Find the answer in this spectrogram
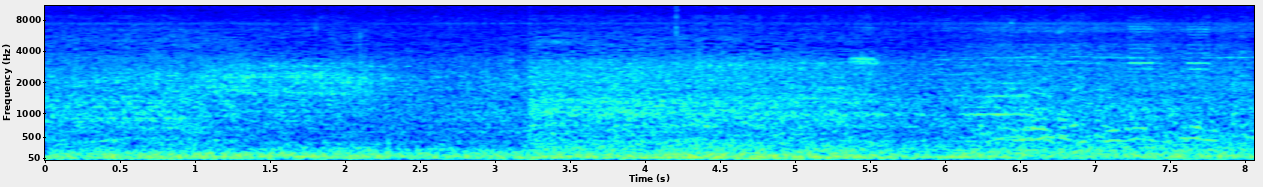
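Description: Steady low rumble of road traffic stuck in a jam: heavy vehicles and cars idling and creeping, with no horns or sharp sounds standing out.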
